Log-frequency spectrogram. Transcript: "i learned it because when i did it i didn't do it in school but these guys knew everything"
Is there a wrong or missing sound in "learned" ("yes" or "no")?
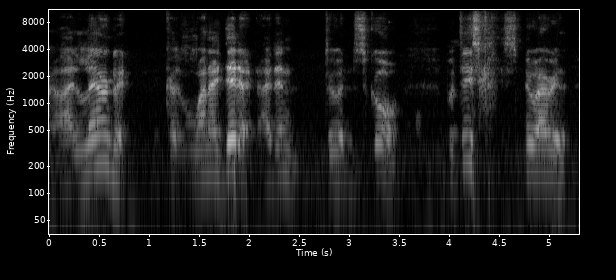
no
